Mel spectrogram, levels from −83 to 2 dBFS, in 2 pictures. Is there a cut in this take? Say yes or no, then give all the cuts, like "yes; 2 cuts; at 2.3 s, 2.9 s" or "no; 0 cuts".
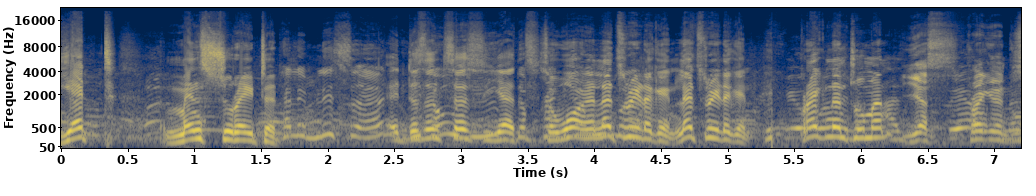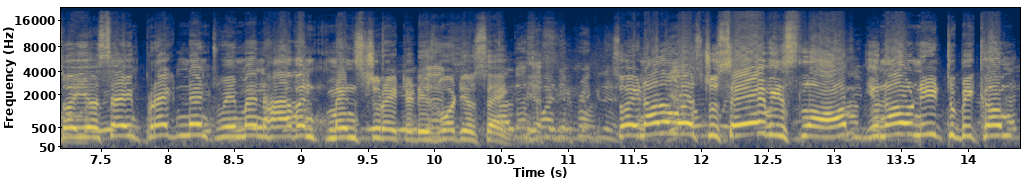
yes; 1 cut; at 5.3 s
